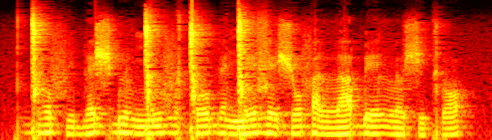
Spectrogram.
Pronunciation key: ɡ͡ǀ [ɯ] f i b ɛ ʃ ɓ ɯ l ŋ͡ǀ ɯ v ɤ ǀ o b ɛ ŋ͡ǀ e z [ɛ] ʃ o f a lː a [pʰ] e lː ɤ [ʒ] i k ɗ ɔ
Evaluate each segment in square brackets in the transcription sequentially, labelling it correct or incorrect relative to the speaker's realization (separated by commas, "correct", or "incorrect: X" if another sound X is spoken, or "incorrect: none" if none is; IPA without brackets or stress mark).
incorrect: ɤ, incorrect: e, incorrect: ɓ, incorrect: ʃ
